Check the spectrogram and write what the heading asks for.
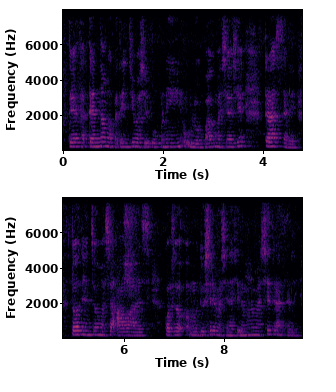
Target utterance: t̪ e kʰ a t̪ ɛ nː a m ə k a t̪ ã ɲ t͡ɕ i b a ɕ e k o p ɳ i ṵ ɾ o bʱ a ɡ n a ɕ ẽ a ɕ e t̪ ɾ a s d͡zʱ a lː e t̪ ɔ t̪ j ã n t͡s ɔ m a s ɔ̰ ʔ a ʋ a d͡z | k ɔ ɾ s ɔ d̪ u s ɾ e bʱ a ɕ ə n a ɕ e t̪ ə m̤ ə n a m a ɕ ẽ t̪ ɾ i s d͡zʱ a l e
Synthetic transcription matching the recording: t̪ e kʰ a t̪ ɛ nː a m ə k a t̪ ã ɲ t͡ɕ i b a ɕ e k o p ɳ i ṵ l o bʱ a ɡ m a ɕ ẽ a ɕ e t̪ ɾ a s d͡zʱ a l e t̪ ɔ t̪ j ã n t͡s ɔ m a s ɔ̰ ʔ a ʋ a d͡z | k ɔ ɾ s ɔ d̪ u s ɾ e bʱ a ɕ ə n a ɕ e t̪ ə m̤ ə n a m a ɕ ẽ t̪ ɾ a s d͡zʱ a l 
